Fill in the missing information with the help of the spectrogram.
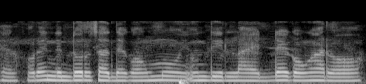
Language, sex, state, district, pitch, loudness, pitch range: Chakma, female, Tripura, Dhalai, 185 Hz, -16 LUFS, 180-190 Hz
